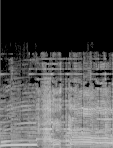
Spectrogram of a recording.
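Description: Salsa music from a live band. A held note slides up into place at the start, and a couple of short swooping notes follow it.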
